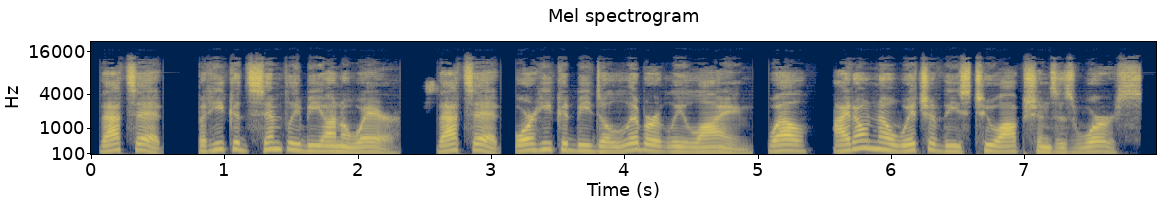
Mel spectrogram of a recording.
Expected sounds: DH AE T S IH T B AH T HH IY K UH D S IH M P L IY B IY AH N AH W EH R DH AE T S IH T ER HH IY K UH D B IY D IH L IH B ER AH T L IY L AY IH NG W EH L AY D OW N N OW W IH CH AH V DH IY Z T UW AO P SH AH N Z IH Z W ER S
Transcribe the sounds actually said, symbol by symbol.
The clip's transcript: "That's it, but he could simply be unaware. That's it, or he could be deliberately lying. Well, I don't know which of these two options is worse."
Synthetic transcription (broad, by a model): DH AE T S IH T B AH T HH IY K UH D S IH M P L IY B IY AH N AH W EH R DH AE T S IH T ER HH IY K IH D B IY D IH L IH B ER AH T L IY L AY IH NG W EH L AY D OW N N OW W IH CH AH V DH IY Z T UW AO P SH AH N Z IH Z W ER S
